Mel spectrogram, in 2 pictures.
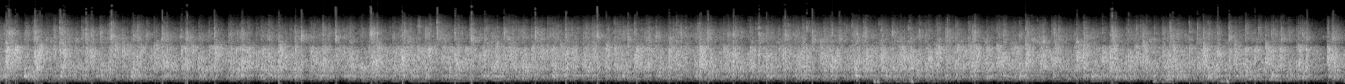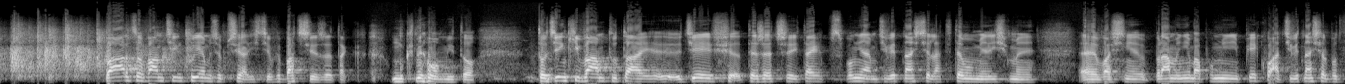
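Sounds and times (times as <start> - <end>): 
audience applause: 0.0 - 15.8
speech: 14.6 - 26.9.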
